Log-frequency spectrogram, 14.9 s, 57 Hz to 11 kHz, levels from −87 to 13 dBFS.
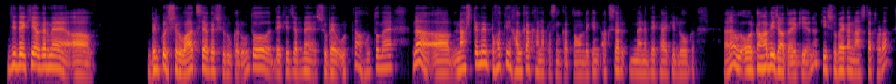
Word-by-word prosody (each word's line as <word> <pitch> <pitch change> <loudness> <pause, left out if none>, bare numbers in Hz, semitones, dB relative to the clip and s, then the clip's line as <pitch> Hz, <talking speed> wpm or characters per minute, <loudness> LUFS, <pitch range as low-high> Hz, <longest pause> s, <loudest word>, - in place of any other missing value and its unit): जी, 190 +5 +1
देखिए, 185 +1 +5
अगर 175 -1 +5
मैं 170 -2 +4
अ, 110 -3 +2 0.9
बिल्कुल 155 +3 +3
शुरुआत 130 -3 +3
से 165 - +1
अगर 145 -2 0
शुरू 125 -3 -7
करूँ, 110 +9 -5
तो 165 -5 +3
देखिए, 125 +2 -3
जब 125 0 -3
मैं 130 -3 -3
सुबह 130 +2 -1
उठता 125 +10 -4
हूँ 130 -7 -8
तो 165 - -1
मैं 165 +1 -2 0.4
ना 235 +4 +6
अ, 125 - +4
नाश्ते 155 +5 +1
में 215 +1 +2
बहुत 180 +5 -3
ही 205 - +2
हल्का 140 +3 +1
खाना 130 -2 -4
पसंद 115 0 -11
करता 110 +1 -8
हूँ, 115 0 -4
लेकिन 125 +2 -8
अक्सर 135 -2 -4
मैंने 120 -1 -4
देखा 125 +1 -5
है 120 - -4
कि 125 +1 -8
लोग 115 0 -6 0.5
और 150 -7 +2
कहा 165 +1 +5
भी 180 0 +6
जाता 135 -7 +1
है 110 +1 0
कि 120 +3 -4
है 115 - -5
ना 215 - -7
कि 155 - 0
सुबह 145 -2 0
का 140 0 -2
नाश्ता 125 0 -3
थोड़ा 125 - -3
135 Hz, 205 wpm, -23 LUFS, 120-165 Hz, 0.9 s, ना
